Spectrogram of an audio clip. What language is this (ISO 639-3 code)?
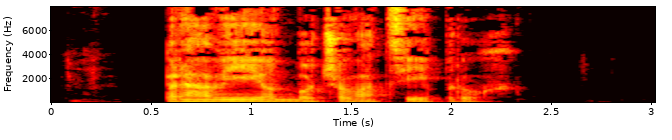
slk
